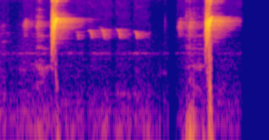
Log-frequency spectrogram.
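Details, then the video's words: Crested jay recorded as training audio for cage birds, singing in ngeleper style: two loud sharp high downslurred notes about one and a half seconds apart, with a soft faint twitter between. "SOGON GACOR NGELEPER UNTUK PANCINGAN BUNYI ATAU MASTERAN"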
